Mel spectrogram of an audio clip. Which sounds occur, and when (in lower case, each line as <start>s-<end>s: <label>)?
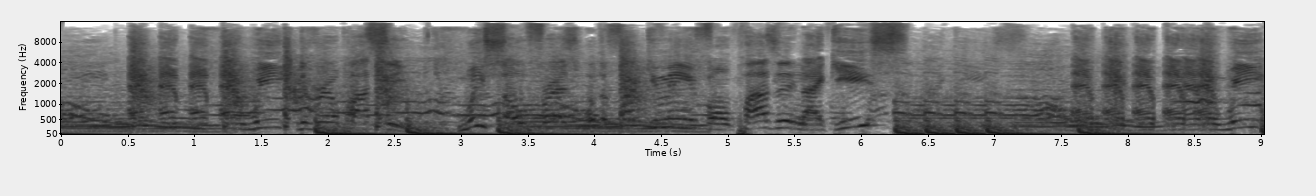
0.0s-9.0s: music
0.4s-2.6s: male singing
2.9s-6.1s: male singing
7.5s-9.0s: male singing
